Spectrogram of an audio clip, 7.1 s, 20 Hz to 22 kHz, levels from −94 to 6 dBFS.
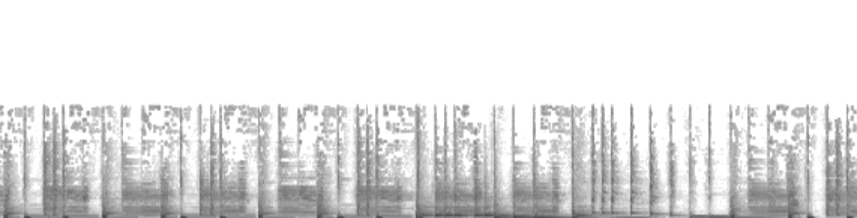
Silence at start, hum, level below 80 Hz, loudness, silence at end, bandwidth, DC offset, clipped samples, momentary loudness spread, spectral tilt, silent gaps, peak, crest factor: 0 s; none; -38 dBFS; -35 LUFS; 0 s; 11.5 kHz; under 0.1%; under 0.1%; 6 LU; -4.5 dB/octave; none; -20 dBFS; 14 dB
